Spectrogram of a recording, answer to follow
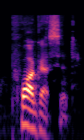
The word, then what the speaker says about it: Paget: out pet pet which where's the W first or second syllable first Paget got it okay who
